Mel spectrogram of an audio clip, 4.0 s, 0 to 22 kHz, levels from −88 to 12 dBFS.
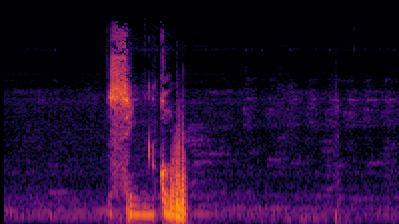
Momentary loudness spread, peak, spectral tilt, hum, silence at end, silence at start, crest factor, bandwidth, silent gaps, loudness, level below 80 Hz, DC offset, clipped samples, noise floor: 6 LU; -2 dBFS; -4.5 dB/octave; none; 2.15 s; 1.05 s; 22 dB; 15.5 kHz; none; -17 LUFS; -42 dBFS; under 0.1%; under 0.1%; -54 dBFS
